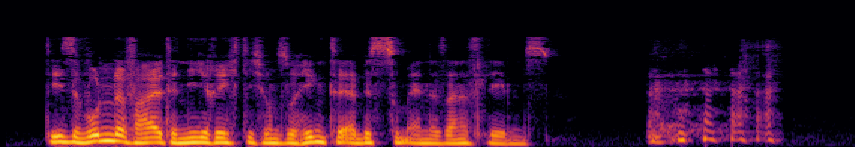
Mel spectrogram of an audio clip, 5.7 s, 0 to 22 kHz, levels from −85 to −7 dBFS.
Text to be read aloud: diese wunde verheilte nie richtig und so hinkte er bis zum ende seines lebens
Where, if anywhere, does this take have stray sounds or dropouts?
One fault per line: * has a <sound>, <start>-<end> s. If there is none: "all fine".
* has a laugh, 4.3-5.3 s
